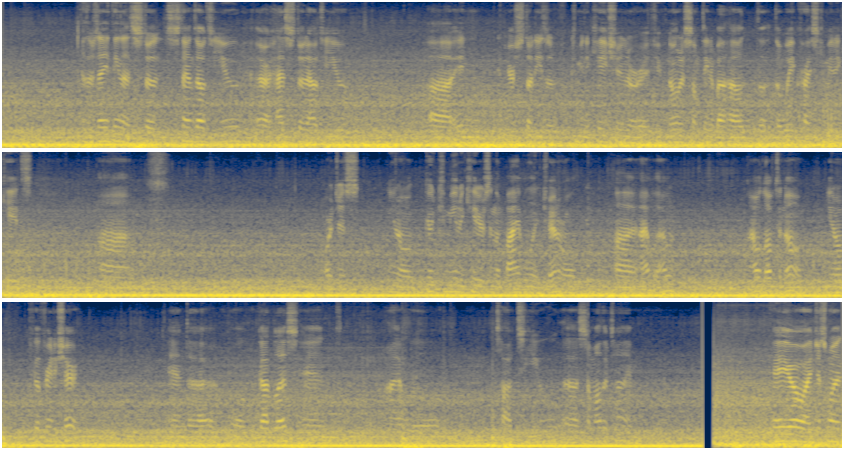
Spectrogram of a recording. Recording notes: recordings I did while on the road (please excuse the noise)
